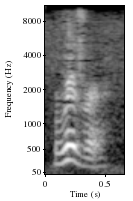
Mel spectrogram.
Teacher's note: understand that the first syllable is stressed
